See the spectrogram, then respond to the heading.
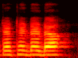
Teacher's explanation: मूर्धा से ट ठ ड ढ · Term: स्पर्शी व्यंजन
